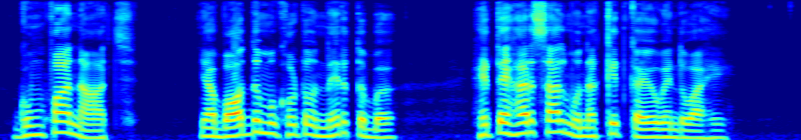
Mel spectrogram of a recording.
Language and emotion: Sindhi, neutral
